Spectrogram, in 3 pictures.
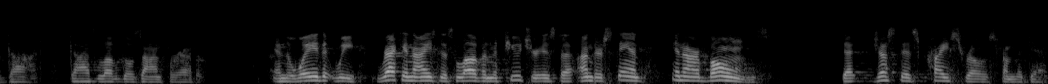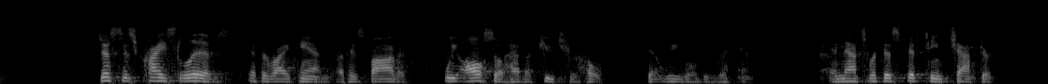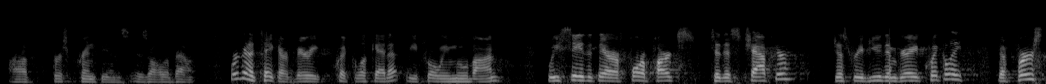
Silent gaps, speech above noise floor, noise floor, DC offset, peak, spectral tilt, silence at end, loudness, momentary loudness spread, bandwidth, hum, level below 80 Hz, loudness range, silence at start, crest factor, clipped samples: none; 41 dB; -76 dBFS; under 0.1%; -12 dBFS; -5 dB/octave; 0 s; -35 LUFS; 18 LU; 6.2 kHz; none; -70 dBFS; 10 LU; 0 s; 24 dB; under 0.1%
